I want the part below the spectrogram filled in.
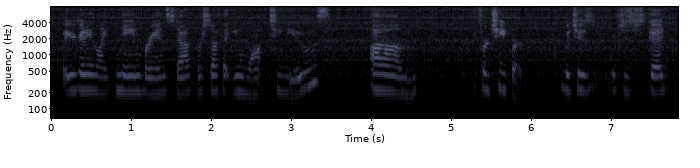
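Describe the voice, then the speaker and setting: Light background noise sits under the speech. The pace is moderate and the intonation fairly even. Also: woman. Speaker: vlogger. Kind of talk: casual vlog chat. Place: home room. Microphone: webcam.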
